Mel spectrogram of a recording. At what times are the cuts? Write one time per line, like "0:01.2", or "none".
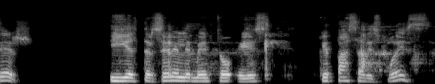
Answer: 0:01.0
